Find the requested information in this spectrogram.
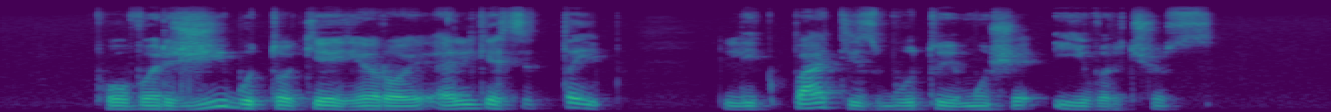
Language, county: Lithuanian, Kaunas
